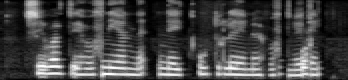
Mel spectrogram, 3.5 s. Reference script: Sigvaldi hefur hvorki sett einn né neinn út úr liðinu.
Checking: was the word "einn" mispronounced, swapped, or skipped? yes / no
yes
